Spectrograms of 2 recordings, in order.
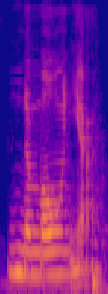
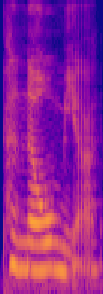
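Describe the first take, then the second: First: The P at the start is silent. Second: The P at the start is pronounced. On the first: The speaker calls it right. "it's pneumonia, the silent P" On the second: The speaker calls it wrong. "it's not pneumonia"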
